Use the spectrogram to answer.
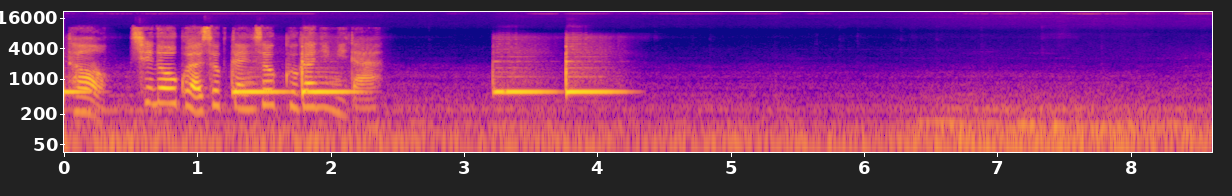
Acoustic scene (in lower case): car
